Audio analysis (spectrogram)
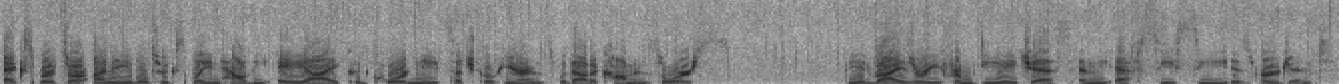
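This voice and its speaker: Dull lo-fi radio sound, mid-pitched male voice, man acting as serious drama news anchor, formal, precise. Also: fairly even intonation, fairly quick, natural voice. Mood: serious, urgent. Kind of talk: scripted radio news broadcast.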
